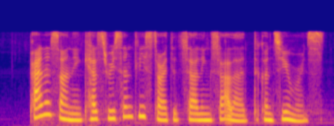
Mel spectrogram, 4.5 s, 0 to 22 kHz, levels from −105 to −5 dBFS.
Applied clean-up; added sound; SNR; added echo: neural separator model SepFormer DNS4.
